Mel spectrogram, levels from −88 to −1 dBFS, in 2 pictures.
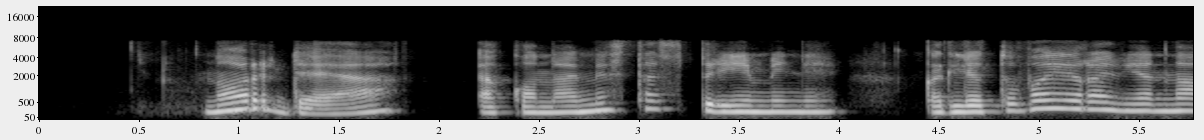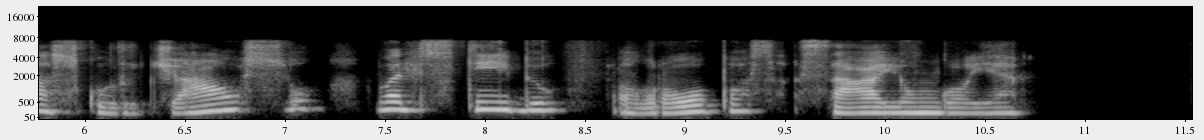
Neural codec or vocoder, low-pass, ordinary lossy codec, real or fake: codec, 16 kHz, 6 kbps, DAC; 7.2 kHz; Opus, 64 kbps; fake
